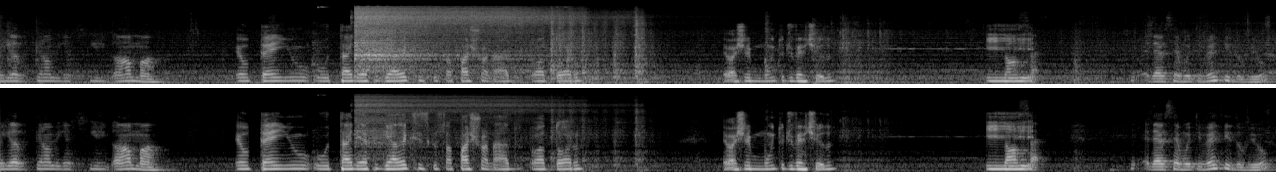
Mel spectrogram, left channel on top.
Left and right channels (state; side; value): normal; both; correlation 0.79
